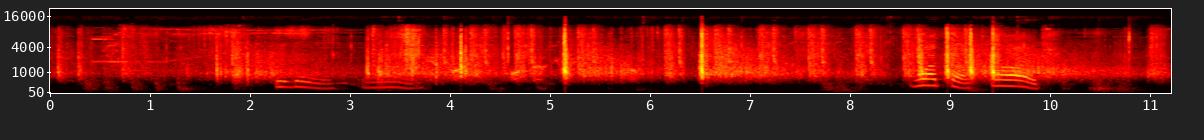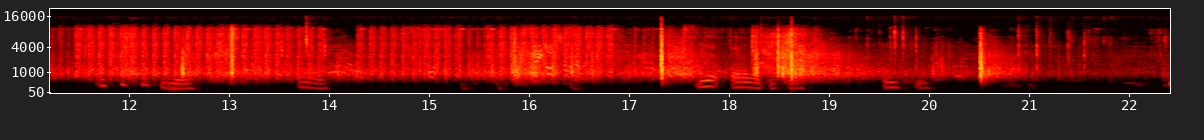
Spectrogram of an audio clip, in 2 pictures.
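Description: Video game gunfire cracks in short bursts.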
